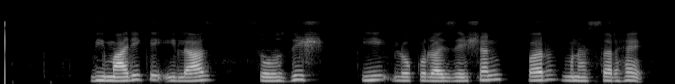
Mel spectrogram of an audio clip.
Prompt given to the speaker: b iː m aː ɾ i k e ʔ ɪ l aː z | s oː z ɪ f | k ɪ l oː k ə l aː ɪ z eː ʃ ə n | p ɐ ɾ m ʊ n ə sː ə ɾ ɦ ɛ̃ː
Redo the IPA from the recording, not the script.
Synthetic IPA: b iː m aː ɾ i k e ʔ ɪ l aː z | s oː z ɪ ʃ | k i l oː k ə l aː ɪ z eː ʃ ə n | p ɐ ɾ m ʊ n ə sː ə ɾ ɦ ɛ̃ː

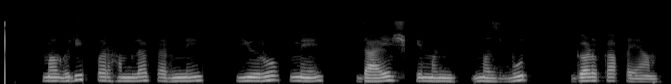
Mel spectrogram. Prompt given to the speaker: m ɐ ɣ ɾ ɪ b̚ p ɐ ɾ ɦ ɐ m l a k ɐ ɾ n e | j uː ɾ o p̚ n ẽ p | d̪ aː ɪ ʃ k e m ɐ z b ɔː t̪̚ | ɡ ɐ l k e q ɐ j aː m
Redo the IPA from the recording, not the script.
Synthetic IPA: m ɐ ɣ ɾ ɪ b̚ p ɐ ɾ ɦ ɐ m l a k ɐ ɾ n e | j uː ɾ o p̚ m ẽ | d̪ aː ɪ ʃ k e m ɐ z b uː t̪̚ | ɡ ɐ ɽ k a q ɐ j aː m

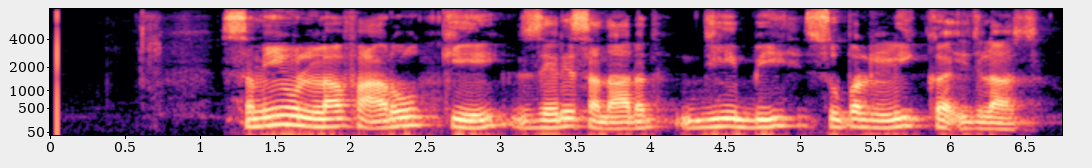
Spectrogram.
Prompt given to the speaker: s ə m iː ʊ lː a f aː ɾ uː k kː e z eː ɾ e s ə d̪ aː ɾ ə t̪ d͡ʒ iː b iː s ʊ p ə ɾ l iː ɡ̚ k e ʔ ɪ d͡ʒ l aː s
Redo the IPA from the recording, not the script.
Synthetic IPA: s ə m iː ʊ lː a f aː ɾ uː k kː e z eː ɾ e s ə d̪ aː ɾ ə t̪ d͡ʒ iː b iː s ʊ p ə ɾ l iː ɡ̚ k a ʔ ɪ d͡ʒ l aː s

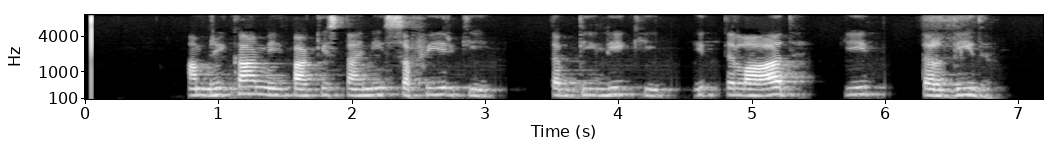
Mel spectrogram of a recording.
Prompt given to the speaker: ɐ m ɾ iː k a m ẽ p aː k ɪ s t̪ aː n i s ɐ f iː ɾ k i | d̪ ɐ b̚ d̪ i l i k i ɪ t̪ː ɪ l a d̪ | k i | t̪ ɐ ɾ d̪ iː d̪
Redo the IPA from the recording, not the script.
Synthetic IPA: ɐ m ɾ iː k a m ẽ p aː k ɪ s t̪ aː n i s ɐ f iː ɾ k i | t̪ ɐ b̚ d̪ iː l i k i ɪ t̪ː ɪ l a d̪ | k i | t̪ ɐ ɾ d̪ iː d̪

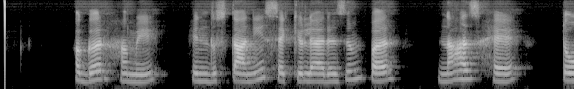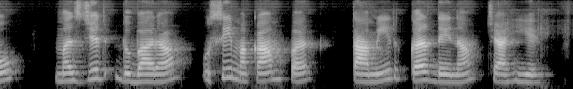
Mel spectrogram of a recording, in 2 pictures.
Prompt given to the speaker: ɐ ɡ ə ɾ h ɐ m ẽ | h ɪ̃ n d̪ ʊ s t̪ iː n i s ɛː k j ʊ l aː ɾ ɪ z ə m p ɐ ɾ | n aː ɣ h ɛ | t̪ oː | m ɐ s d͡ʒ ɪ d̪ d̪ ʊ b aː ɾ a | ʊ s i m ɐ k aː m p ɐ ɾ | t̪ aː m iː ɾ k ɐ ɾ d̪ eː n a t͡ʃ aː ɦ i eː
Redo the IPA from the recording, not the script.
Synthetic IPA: ɐ ɡ ə ɾ h ɐ m ẽ | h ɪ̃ n d̪ ʊ s t̪ aː n i s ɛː k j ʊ l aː ɾ ɪ z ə m p ɐ ɾ | n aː z h ɛ | t̪ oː | m ɐ s d͡ʒ ɪ d̪ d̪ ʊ b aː ɾ a | ʊ s i m ɐ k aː m p ɐ ɾ | t̪ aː m iː ɾ k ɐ ɾ d̪ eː n a t͡ʃ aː ɦ i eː

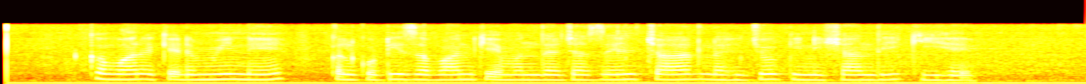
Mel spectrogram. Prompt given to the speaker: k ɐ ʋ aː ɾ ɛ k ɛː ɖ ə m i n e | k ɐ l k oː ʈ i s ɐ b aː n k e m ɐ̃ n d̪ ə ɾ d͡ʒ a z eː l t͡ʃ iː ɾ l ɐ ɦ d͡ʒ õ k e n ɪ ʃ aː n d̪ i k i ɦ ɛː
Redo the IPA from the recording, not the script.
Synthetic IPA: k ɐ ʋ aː ɾ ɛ k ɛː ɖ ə m i n e | k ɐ l k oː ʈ i z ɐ b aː n k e m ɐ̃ n d̪ ə ɾ d͡ʒ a z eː l t͡ʃ aː ɾ l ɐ ɦ d͡ʒ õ k i n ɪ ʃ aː n d̪ i k i ɦ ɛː

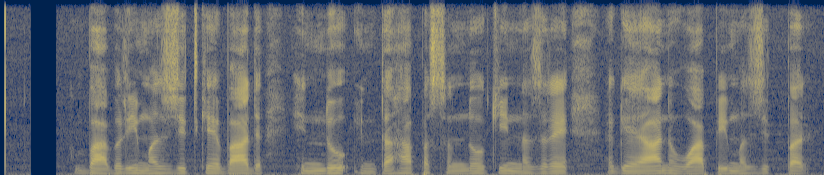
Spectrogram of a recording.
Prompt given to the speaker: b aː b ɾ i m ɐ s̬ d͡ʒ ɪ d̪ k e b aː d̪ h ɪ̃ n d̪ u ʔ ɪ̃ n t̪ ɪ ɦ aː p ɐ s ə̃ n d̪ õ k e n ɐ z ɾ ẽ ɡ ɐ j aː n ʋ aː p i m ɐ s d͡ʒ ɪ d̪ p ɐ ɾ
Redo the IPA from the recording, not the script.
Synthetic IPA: b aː b ɾ i m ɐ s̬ d͡ʒ ɪ d̪ k e b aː d̪ h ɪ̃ n d̪ u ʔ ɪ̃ n t̪ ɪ ɦ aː p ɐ s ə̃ n d̪ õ k i n ɐ z ɾ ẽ ɡ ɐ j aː n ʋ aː p i m ɐ s d͡ʒ ɪ d̪ p ɐ ɾ

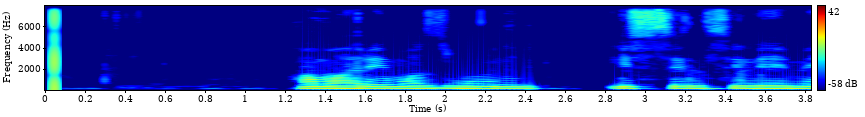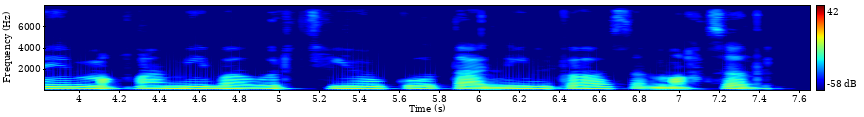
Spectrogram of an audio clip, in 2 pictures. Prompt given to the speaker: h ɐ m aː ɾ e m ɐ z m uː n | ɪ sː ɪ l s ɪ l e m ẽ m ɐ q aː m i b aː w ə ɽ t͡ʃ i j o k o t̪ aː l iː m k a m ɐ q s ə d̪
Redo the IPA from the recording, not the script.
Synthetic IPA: h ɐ m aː ɾ e m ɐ z m uː n | ɪ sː ɪ l s ɪ l e m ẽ m ɐ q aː m i b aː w ə ɾ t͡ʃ i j õ k o t̪ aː l iː m k a m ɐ q s ə d̪

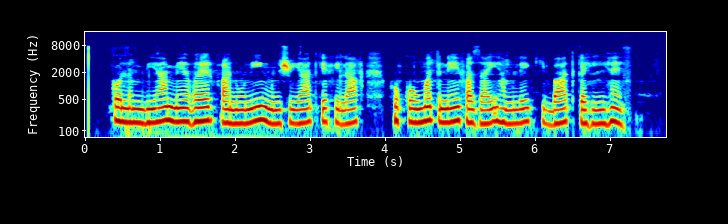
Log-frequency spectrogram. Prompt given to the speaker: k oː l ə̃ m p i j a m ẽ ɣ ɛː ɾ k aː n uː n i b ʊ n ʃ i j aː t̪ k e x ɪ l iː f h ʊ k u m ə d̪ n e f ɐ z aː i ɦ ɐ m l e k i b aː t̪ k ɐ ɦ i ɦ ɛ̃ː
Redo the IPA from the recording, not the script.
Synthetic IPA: k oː l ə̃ m b i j a m ẽ ɣ ɛː ɾ q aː n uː n i m ʊ n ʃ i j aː t̪ k e x ɪ l aː f h ʊ k uː m ə t̪ n e f ɐ z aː i ɦ ɐ m l e k i b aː t̪ k ɐ ɦ i ɦ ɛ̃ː

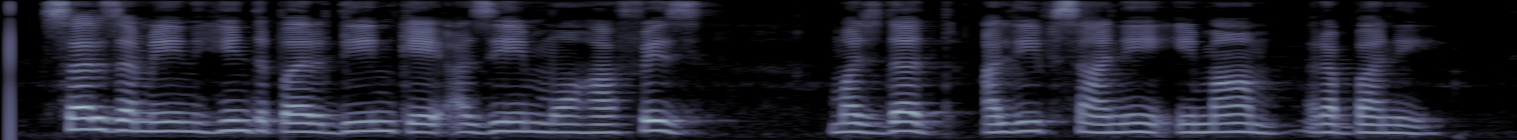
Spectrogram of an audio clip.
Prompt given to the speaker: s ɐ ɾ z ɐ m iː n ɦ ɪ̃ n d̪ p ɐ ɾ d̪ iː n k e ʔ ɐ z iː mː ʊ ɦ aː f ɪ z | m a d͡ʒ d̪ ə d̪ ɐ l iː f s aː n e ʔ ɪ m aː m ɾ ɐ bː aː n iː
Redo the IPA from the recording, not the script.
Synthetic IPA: s ɐ ɾ z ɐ m iː n ɦ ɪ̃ n d̪ p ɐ ɾ d̪ iː n k e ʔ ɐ z iː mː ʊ ɦ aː f ɪ z | m ɐ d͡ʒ d̪ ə d̪ ɐ l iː f s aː n i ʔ ɪ m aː m ɾ ɐ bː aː n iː

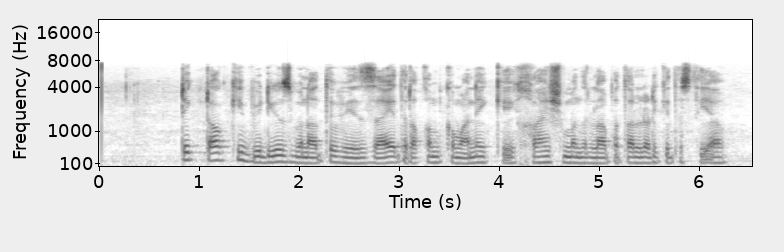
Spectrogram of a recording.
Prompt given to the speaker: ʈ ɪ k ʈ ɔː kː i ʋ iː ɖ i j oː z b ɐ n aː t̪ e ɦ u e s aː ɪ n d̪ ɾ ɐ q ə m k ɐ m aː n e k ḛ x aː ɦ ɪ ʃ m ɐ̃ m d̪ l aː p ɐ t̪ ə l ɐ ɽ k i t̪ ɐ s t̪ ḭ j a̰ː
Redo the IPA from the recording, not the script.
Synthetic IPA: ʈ ɪ k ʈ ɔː kː i ʋ iː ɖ i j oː z b ɐ n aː t̪ e ɦ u e z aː ɪ d̪ ɾ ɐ q ə m k ɐ m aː n e k ḛ x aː ɦ ɪ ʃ m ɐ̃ n d̪ l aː p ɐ t̪ a l ɐ ɽ k i d̪ ɐ s t̪ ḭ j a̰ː

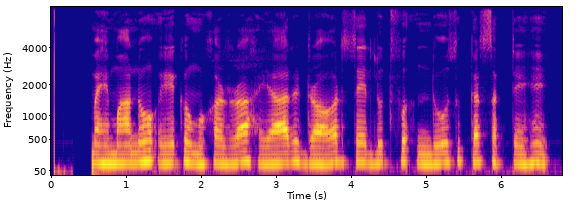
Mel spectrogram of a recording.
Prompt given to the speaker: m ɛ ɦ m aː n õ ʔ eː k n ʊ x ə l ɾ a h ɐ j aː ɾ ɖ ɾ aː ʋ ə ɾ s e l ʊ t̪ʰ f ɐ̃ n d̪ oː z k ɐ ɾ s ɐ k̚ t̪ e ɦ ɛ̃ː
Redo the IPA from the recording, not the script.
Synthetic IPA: m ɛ ɦ m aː n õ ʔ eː k m ʊ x ə ɾ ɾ a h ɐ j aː ɾ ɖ ɾ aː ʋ ə ɾ s e l ʊ t̪ f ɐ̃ n d̪ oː z k ɐ ɾ s ɐ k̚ t̪ e ɦ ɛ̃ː

